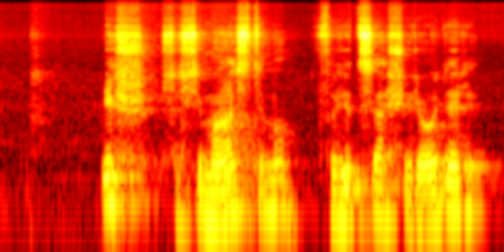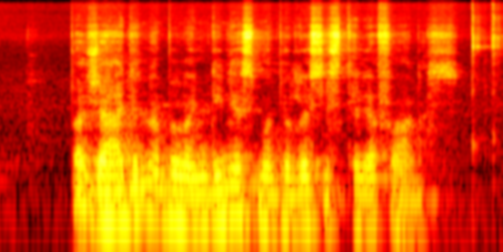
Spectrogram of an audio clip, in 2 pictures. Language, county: Lithuanian, Panevėžys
